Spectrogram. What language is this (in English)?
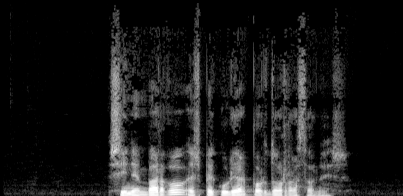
Spanish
